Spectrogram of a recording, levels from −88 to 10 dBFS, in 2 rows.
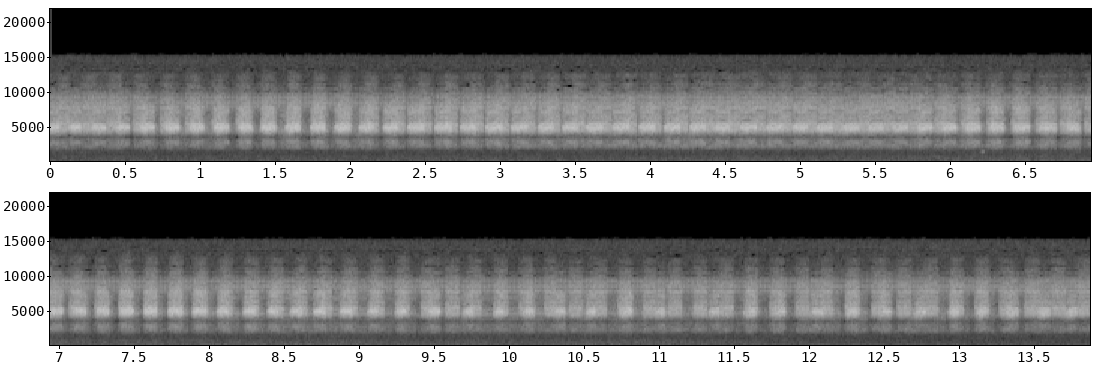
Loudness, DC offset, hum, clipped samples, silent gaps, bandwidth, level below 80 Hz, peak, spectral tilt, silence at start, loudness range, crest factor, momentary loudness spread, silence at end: -15 LUFS; under 0.1%; none; under 0.1%; none; 15.5 kHz; -62 dBFS; 0 dBFS; 4.5 dB/octave; 0 s; 3 LU; 18 dB; 4 LU; 0 s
